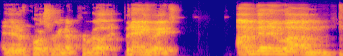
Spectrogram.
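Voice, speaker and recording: A man's voice: medium pitch, expressive, quick pace, sharp tone. A man hosting an online team meeting as a marketing presenter, with a chatty, rambling, informal sales delivery. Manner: chatty, rambling, informal, addresses listeners as you guys. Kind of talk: casual sales pitch on a group video call. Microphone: video call. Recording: roomy echo, faint noise, clicks.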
